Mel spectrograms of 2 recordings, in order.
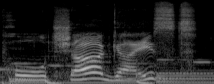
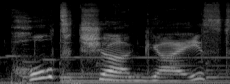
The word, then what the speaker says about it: Poltchageist: And Polchageist. No? Poltchageist.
